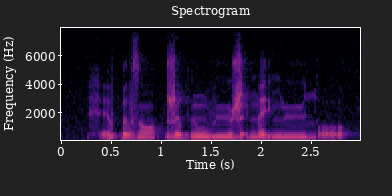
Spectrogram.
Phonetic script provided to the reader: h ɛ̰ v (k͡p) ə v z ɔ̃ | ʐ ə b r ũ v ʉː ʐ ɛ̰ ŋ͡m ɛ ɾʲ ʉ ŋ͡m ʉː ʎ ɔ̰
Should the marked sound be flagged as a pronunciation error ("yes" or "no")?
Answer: no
